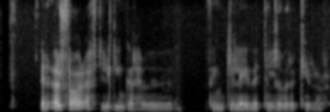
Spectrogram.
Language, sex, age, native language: Icelandic, female, 11, Icelandic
